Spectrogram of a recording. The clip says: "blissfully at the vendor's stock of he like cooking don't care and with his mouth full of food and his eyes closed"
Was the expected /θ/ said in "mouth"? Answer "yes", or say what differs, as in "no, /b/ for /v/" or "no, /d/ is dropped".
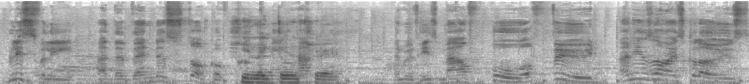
yes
